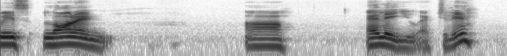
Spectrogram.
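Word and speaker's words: Laurent: uh has a new CEO his name is Lauren uh La actually l a u r e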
